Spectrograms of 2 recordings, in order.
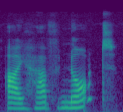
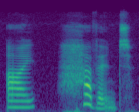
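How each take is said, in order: First: All three words are said separately in full. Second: Have and not merge into one contracted word.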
